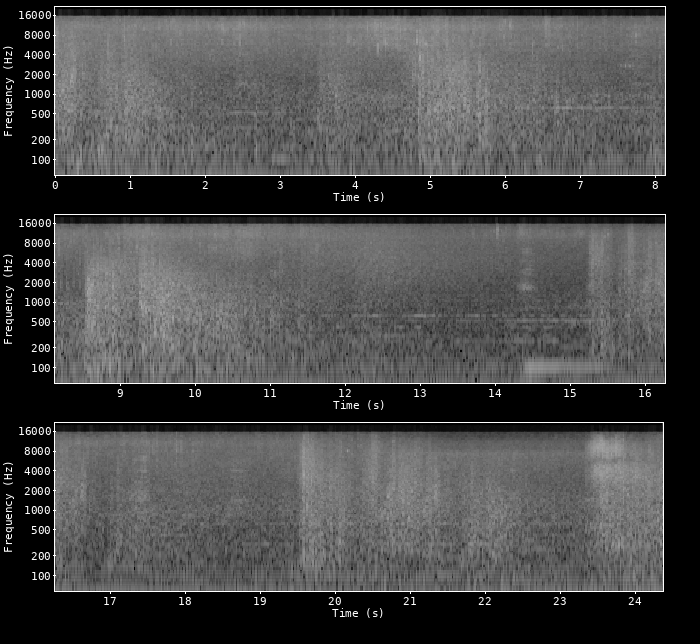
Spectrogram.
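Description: Heavy rain pours nonstop in a storm in the video game Life is Strange, with several loud, booming thunder cracks and rolling rumbles breaking through the hiss.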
